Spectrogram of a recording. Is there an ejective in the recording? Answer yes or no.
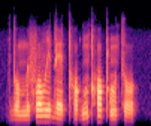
yes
